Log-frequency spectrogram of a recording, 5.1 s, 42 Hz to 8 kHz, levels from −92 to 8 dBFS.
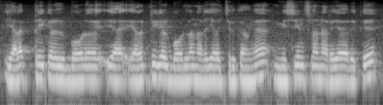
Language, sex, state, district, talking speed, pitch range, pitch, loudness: Tamil, male, Tamil Nadu, Namakkal, 140 wpm, 140-155 Hz, 145 Hz, -13 LUFS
